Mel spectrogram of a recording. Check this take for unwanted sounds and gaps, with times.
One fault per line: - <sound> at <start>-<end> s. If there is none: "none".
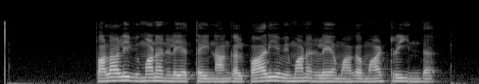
none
